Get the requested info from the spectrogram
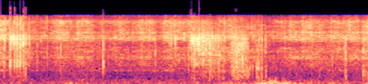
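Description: Crunching of snow and ice underfoot or under the ice skimmer at an ice-fishing hole, three times: briefly near the start, longer in the middle, and again at the very end, over a steady hiss.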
